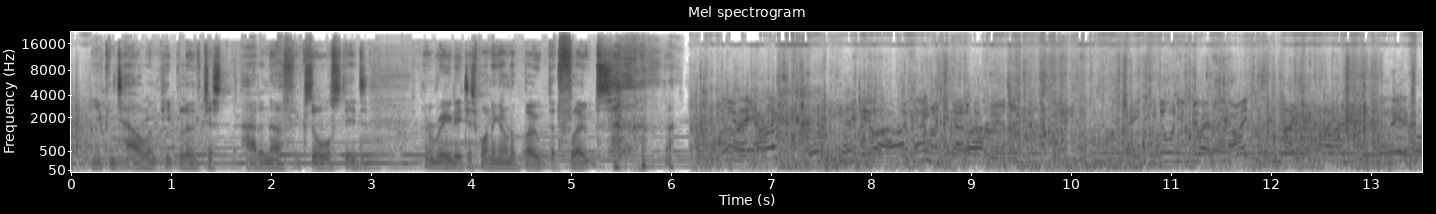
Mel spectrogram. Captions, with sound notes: - You can tell when people have just had enough, exhausted and really just wanna get on a boat that floats. (chuckles) (soft music) - When you're ready, right? - One, two. - There we are, okay? - Much better. We don't want you to do anything, right? Sit tight.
